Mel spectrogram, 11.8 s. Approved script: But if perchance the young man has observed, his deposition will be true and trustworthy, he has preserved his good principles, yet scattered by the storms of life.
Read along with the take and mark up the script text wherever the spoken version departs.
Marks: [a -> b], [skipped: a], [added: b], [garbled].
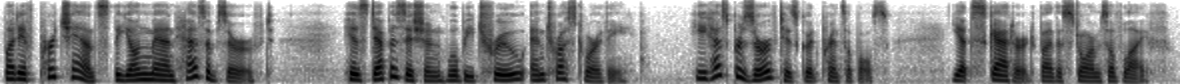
But if perchance the young man has observed, his deposition will be true and trustworthy, he has preserved his good principles, yet scattered by the storms of life.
